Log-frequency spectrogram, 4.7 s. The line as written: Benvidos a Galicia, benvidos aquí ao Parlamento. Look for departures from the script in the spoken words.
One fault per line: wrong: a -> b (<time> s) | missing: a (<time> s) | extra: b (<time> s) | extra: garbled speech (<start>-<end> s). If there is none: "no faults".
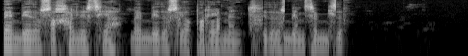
missing: aquí (1.7 s)
extra: garbled speech (2.6-3.4 s)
